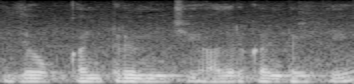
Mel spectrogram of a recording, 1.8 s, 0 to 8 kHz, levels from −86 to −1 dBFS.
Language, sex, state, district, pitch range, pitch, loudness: Telugu, male, Andhra Pradesh, Srikakulam, 105-110 Hz, 110 Hz, -17 LUFS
